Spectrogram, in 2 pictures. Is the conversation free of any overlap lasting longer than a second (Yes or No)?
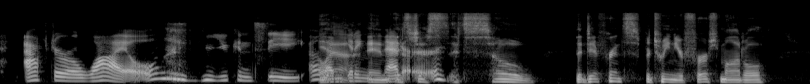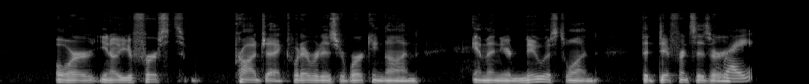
No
